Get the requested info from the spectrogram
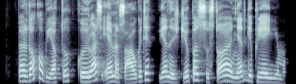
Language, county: Lithuanian, Vilnius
